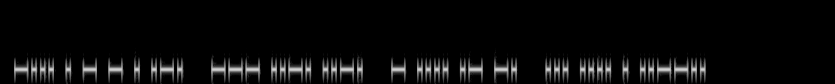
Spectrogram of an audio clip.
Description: Morse code, heard as a keyed tone, about 27 wpm, 700 Hz. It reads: BETTER OFF THAN SHE?
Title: Sentences from Top 1000 Words - Review Part 3 - 28wpm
